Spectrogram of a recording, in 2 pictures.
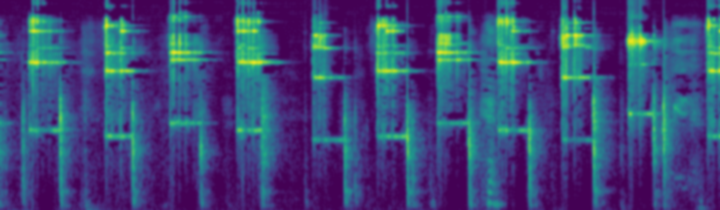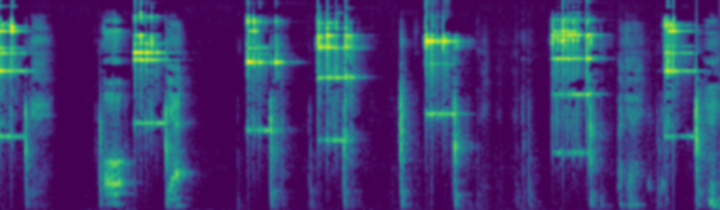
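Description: Small desk bells ring again and again with bright, short chimes.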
